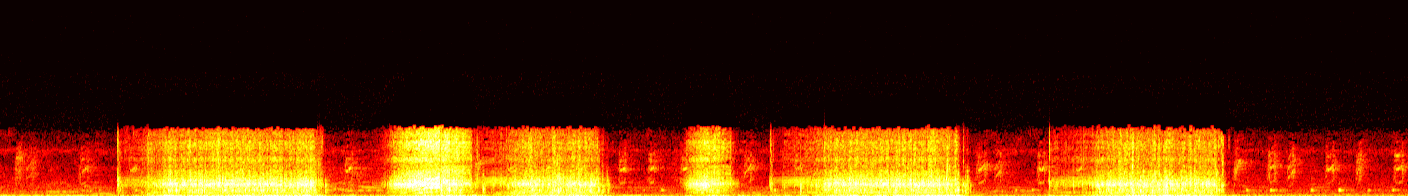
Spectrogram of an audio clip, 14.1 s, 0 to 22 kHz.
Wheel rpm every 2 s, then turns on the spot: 0, 20, 30, 10, 20, 20, 10.
2-6 8-12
